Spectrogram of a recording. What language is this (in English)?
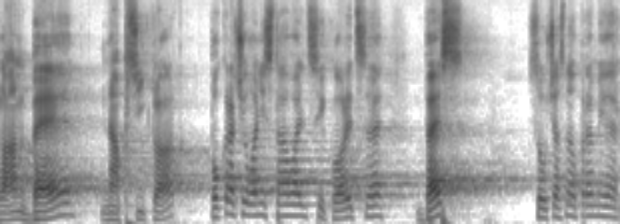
Czech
